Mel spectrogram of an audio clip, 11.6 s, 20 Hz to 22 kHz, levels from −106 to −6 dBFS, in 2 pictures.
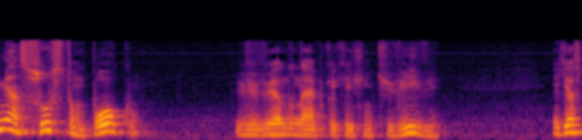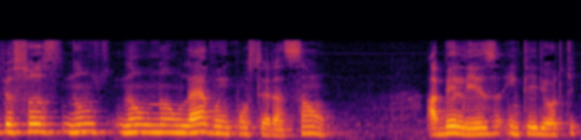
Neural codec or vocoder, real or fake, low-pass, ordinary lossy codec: none; real; none; none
